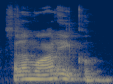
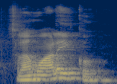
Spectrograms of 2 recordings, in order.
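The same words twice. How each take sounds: First: The greeting is said softly in a low tone. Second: The greeting is said firmly and assertively. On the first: The speaker calls it wrong. "Jangan nadanya jangan rendah ya" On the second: The speaker calls it right.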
